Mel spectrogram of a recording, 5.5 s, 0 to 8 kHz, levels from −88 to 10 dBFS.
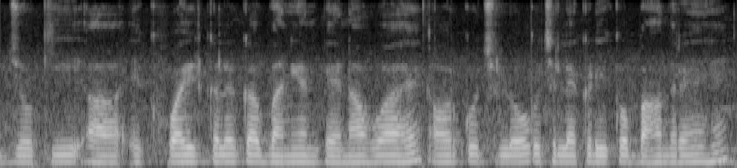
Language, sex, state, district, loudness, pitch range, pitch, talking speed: Hindi, male, Bihar, Araria, -18 LUFS, 125-130 Hz, 125 Hz, 205 wpm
